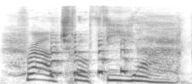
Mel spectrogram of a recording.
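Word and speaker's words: Frau Troffea: And basically, one day, this woman named Frau Trophie. – Wait, you got to do my pronunciation. Frau Trophia.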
